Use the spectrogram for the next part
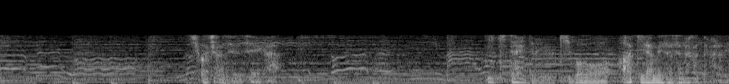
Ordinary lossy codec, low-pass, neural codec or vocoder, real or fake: AAC, 16 kbps; 7.2 kHz; none; real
